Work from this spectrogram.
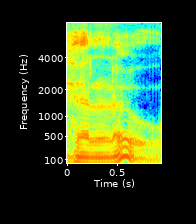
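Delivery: would-be seductive, low, drawn-out sexy voice. Retelling greeting a woman back in bed, putting on a sexy voice. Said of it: "I say it on sexy voice".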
